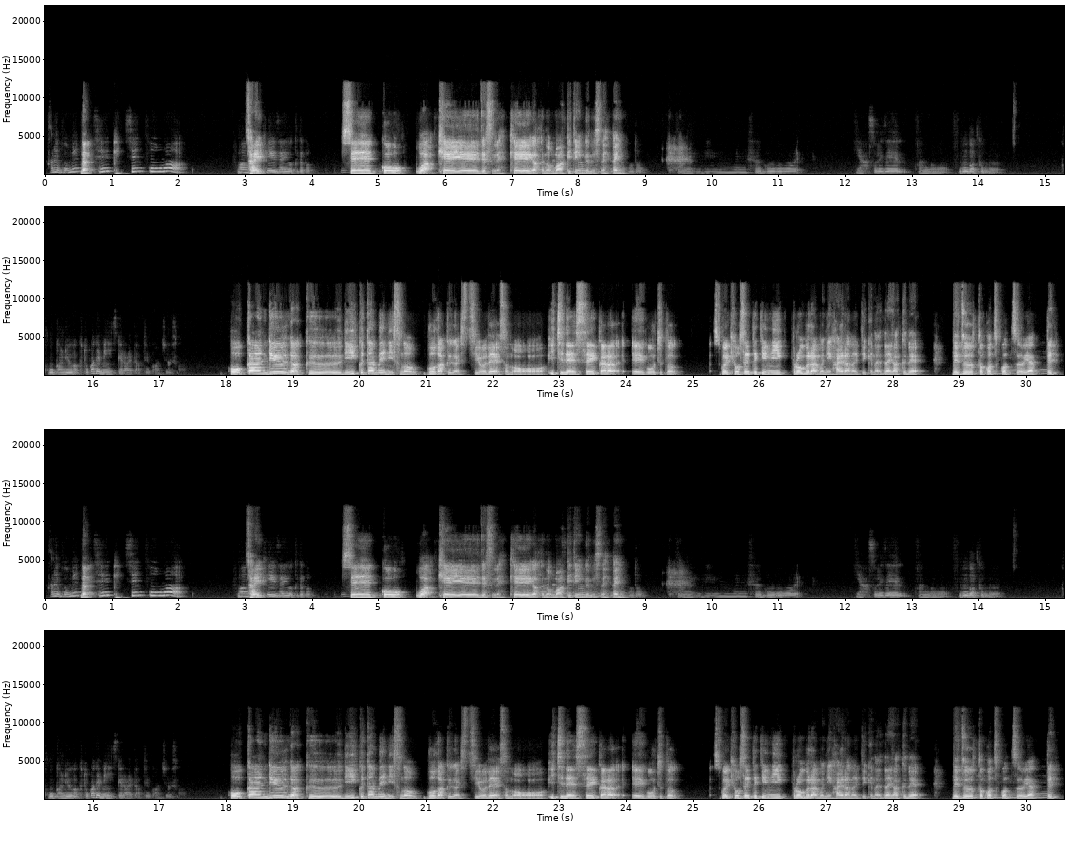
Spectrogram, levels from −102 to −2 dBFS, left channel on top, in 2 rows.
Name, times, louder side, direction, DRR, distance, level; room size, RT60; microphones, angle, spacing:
voice 1, 0.1-1.0 1.3-2.1 2.9-3.9 4.6-5.0 7.1-9.0 9.5-11.3 12.2-14.3 15.3-17.2 29.2-30.4, equal, 15° left, 1.5 m, -41 dB
voice 2, 4.5-8.7 9.3-9.6 18.1-24.8 25.3-28.4 28.9-30.5, left 4 dB, 45° left, 0.6 m, -22 dB
12.0 x 5.5 x 3.8 m
head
